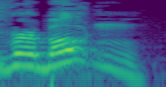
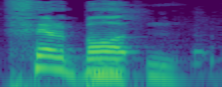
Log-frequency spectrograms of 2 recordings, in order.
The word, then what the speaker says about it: verboten: It is verboten. I'm sorry. Verboten. Is that how you say it? The V is pronounced like an F.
